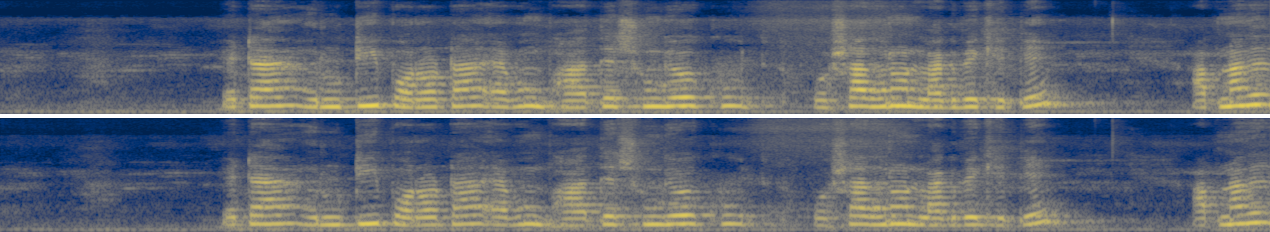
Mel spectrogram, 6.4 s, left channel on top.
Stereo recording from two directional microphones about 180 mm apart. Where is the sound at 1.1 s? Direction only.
Centre (ahead or behind).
